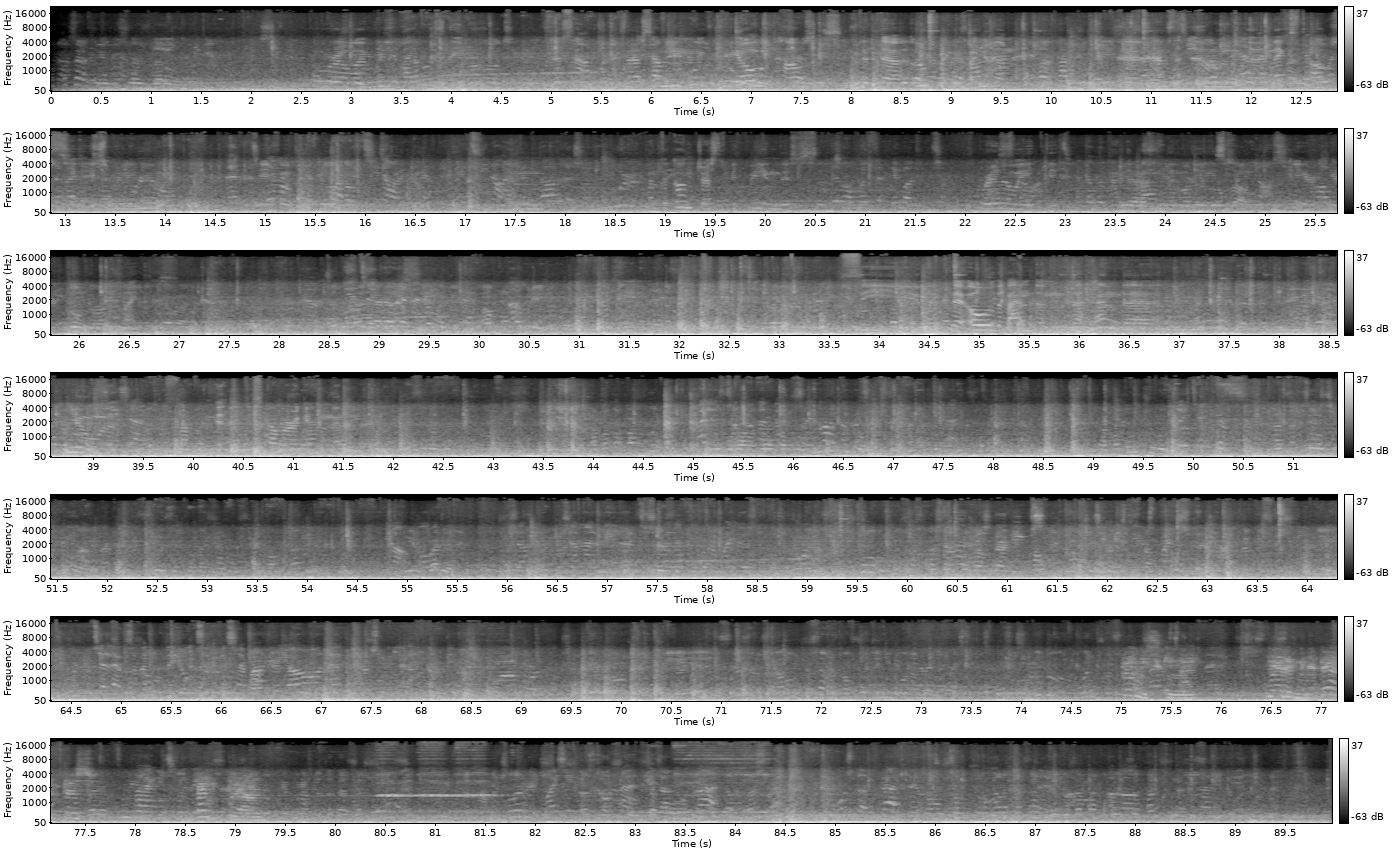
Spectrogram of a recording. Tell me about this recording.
in tram at tallinn main station balti jaam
